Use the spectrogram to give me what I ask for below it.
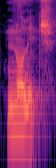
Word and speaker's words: knowledge: ठीक है, नॉलेज, इसकी जो साउंड है वो के से ना पढ़ करके, फर्स्ट वर्ड के है बट ये साइलेंट है, लेकिन हम इसको प्रोनाउंस कैसे कर रहे हैं?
